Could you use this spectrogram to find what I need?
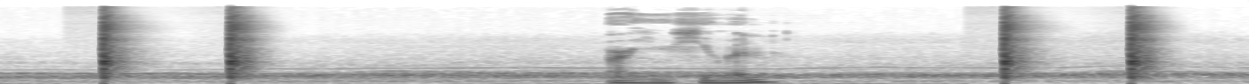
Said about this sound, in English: "How many are with you?" Clap once for each person.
